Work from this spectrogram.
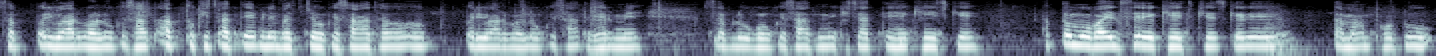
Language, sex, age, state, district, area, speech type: Hindi, female, 45-60, Uttar Pradesh, Hardoi, rural, spontaneous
